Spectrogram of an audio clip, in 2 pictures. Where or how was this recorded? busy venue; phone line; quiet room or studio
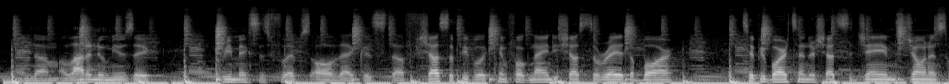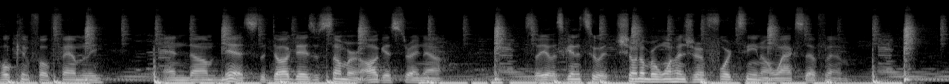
busy venue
